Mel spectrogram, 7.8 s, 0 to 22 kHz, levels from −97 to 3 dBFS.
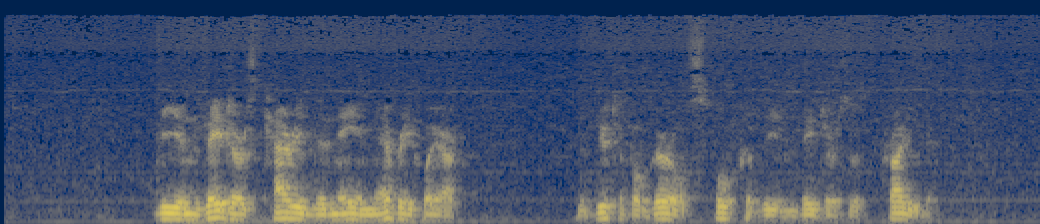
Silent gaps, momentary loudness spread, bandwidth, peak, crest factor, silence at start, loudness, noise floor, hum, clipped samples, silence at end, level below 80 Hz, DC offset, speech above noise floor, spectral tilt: none; 13 LU; 17 kHz; -2 dBFS; 20 dB; 1.15 s; -20 LUFS; -55 dBFS; none; under 0.1%; 0.8 s; -46 dBFS; under 0.1%; 36 dB; -8.5 dB/octave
